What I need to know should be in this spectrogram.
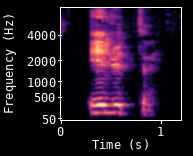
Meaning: second-person plural past historic of élire
- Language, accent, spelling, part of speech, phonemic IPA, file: French, Canada, élûtes, verb, /e.lyt/, LL-Q150 (fra)-élûtes.wav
